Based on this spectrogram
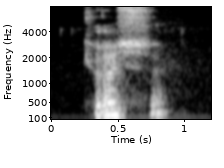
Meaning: second-person singular imperfect subjunctive of croître
- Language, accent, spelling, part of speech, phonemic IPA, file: French, Canada, crûsses, verb, /kʁys/, LL-Q150 (fra)-crûsses.wav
